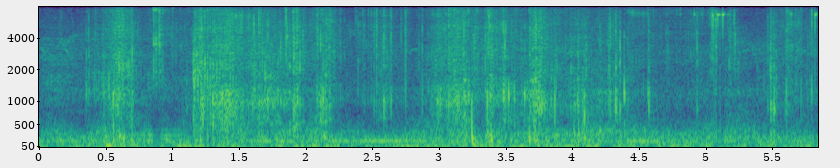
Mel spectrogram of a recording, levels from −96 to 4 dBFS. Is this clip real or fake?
real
